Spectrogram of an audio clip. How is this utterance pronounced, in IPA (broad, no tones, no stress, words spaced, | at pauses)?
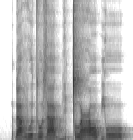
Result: ɗavʊ doza ɡ͡biǀʊ ʕɔ pjo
